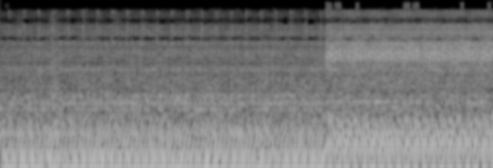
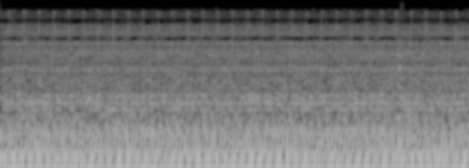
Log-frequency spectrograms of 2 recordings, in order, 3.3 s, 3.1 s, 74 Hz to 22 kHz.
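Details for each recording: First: Mercedes C43 AMG M276 petrol V6 after oil change to max line with MoS2 additive: smooth, even idle with no valvetrain ticking; previous lifter tick gone. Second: Mercedes C43 AMG with the M276 petrol V6 idling steadily: a light, quick ticking rides on the engine note, the common lifter noise from worn valve lifters/tappets.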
